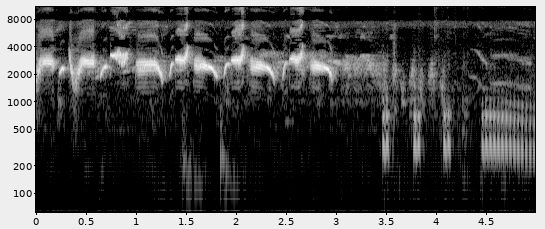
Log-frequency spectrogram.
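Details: Tame pet Chinese hwamei giving a series of loud, bouncy whistled phrases rising and falling. The song ends in a few harsh, nasal chattering notes.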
